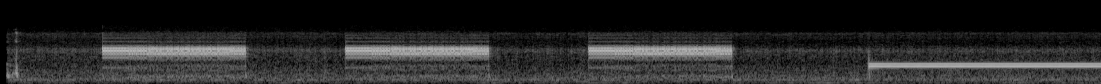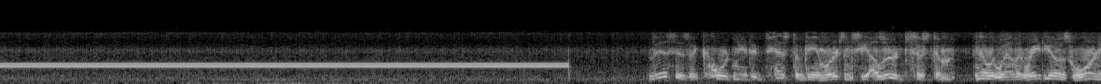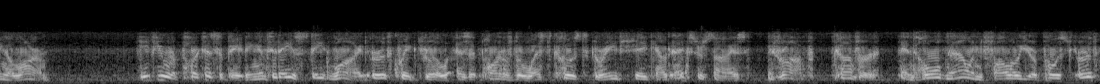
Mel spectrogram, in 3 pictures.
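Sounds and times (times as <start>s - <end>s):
screeching data bursts: 1.0s - 2.5s, 3.4s - 5.0s, 5.8s - 7.4s.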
